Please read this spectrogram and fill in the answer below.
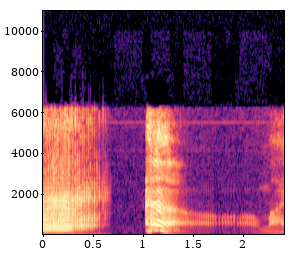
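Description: A man's voice making silly nonsense noises instead of words: a short buzzing vocal sound at the start, then about a second in a second sound that slides down in pitch and trails off.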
